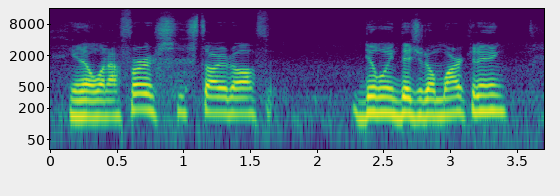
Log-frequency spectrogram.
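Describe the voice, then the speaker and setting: A man speaks in a New York accent with fairly high pitch and fairly even intonation. His pace is moderate. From New York (Queens). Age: 30s. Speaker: digital marketer, vlogger. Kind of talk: casual rant vlog. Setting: outdoors, walking. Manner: casual, conversational.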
